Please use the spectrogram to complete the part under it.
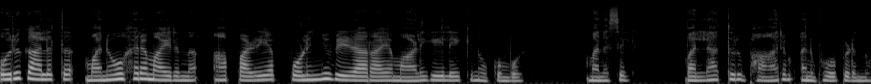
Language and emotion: Malayalam, sad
